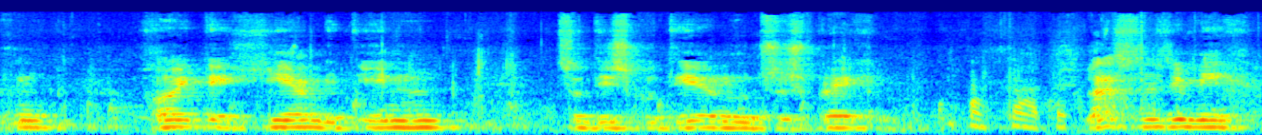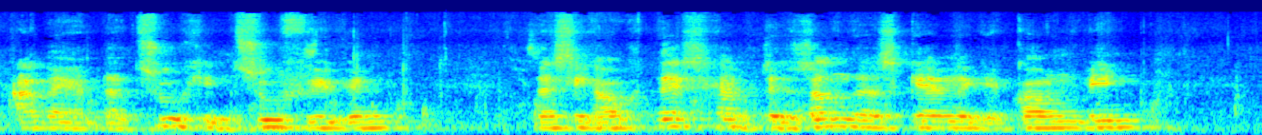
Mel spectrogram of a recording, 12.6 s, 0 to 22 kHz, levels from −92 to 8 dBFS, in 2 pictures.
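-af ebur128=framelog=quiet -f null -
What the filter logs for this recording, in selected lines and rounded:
Integrated loudness:
  I:         -21.4 LUFS
  Threshold: -32.0 LUFS
Loudness range:
  LRA:         2.0 LU
  Threshold: -42.0 LUFS
  LRA low:   -23.0 LUFS
  LRA high:  -21.0 LUFS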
